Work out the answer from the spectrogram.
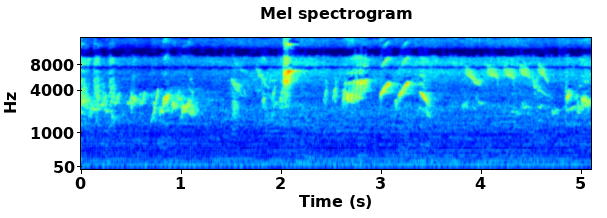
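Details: Shama singing a varied run of bright whistled and chirping notes, several sharp upward and downward sweeps in quick bursts, with a steady low hum behind.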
